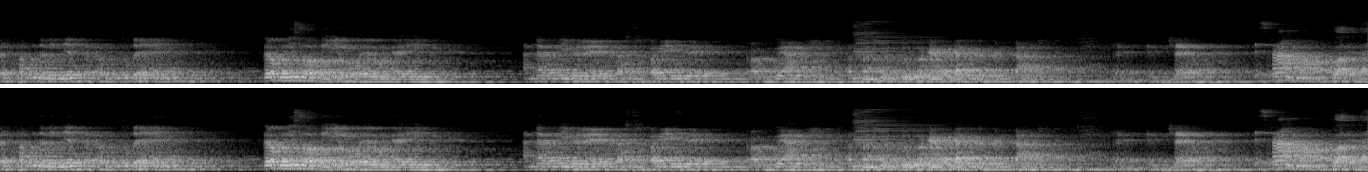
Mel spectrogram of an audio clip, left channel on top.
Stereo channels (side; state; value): left; quieter; 3.3 dB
